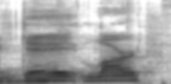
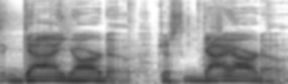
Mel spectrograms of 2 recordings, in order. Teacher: makes a Y sound actually. completely throw the L's away.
